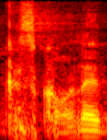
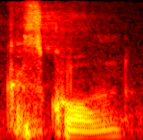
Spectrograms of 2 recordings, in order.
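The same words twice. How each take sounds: First: The name is said with an Italian pronunciation. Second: The name is said with an American pronunciation. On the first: The speaker calls it right. "it's actually Cascone because it's an Italian surname" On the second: The speaker calls it wrong. "Americans probably pronounce it Cascone"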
